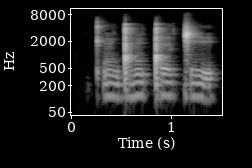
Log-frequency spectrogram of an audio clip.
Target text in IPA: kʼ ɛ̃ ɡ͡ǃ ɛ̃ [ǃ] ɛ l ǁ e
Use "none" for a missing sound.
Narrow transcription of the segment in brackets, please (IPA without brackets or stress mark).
ǃ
